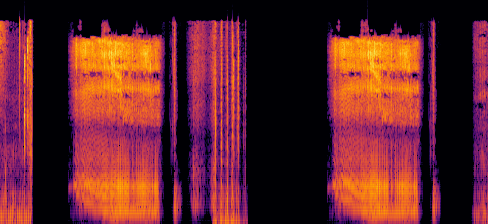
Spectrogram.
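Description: A cat yowls loudly.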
